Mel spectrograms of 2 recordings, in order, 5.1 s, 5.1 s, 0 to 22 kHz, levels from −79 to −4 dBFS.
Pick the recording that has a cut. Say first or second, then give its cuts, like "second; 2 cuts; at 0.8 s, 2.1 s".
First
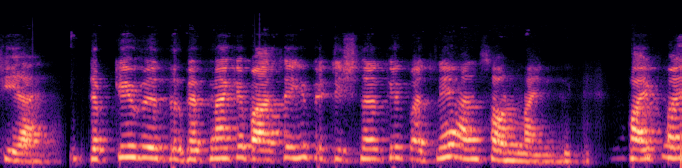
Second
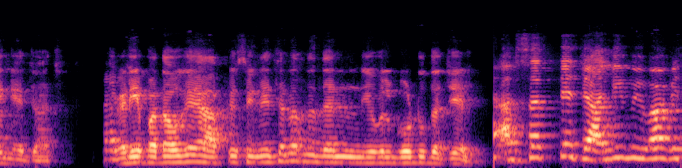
second; 1 cut; at 3.7 s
